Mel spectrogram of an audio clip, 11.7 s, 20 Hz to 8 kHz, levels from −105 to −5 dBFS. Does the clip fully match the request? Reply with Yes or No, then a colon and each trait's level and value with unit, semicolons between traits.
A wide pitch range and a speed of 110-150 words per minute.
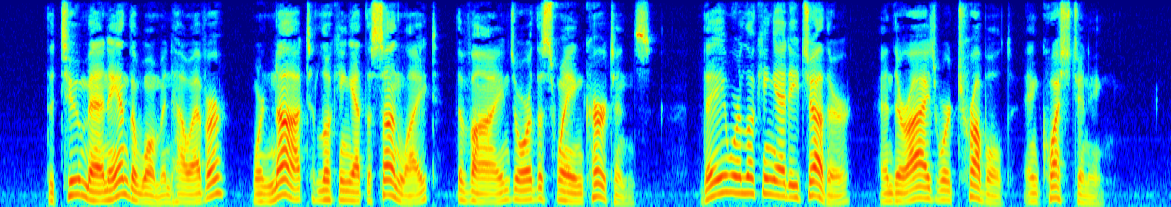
No: wide, 8.0 semitones; average, 165 wpm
